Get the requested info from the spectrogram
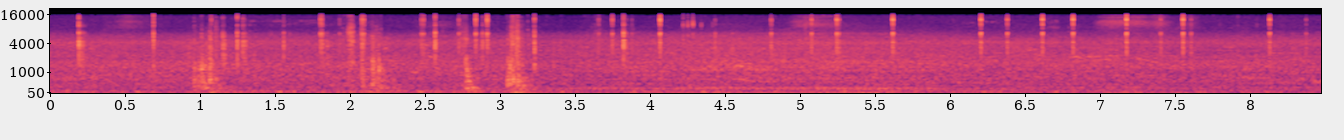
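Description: Steady low background rumble with several sharp knocks in the first three seconds, the last one the loudest, then a steady low hum for a couple of seconds about halfway through.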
